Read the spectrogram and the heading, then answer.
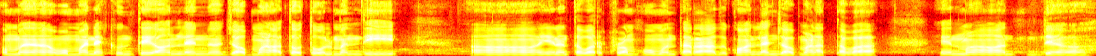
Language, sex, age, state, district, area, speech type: Kannada, male, 18-30, Karnataka, Bidar, urban, spontaneous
